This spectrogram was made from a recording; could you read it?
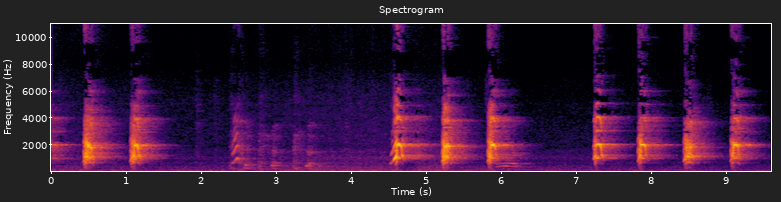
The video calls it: Papillon puppy randomly barking 😂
